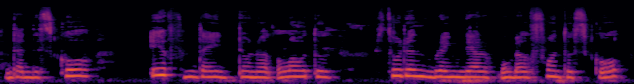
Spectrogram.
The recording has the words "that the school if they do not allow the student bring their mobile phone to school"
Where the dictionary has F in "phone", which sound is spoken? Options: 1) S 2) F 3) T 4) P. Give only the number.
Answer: 2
